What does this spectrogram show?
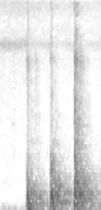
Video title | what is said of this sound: Adding sound deadening material to the van #vanlife. | tell the difference sounds like metal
